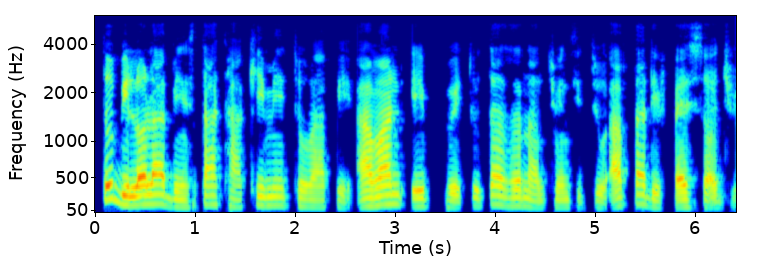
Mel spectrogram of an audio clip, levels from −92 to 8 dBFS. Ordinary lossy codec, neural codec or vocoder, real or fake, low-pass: none; none; real; 5.4 kHz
